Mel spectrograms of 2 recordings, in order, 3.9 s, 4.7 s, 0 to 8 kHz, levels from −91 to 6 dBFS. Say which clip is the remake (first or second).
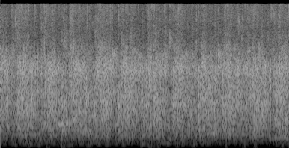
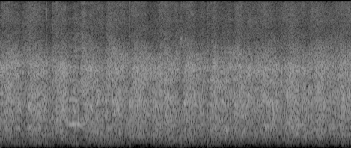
second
